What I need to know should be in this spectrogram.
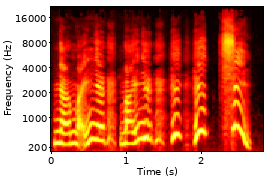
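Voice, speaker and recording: A woman's voice: very high-pitched, sing-song, drawn-out words, background noise, voice pushed up, exaggerated voice. A woman voicing a little snowman in a children's audio play, whiny, fretful and childlike, stammering and breaking into sneezes. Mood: panicky.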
